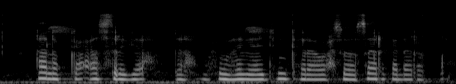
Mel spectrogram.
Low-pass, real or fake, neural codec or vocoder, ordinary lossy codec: 10.8 kHz; real; none; none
